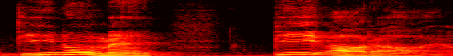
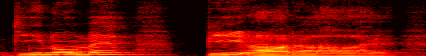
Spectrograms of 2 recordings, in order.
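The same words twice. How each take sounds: The two takes are said the same way.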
